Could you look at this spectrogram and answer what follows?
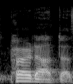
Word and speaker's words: Purr Data: up and running and okay pure data that is per data so that's how it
